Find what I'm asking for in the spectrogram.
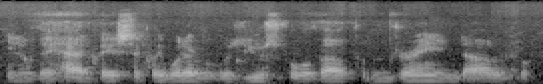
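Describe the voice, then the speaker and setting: Male co-commentator, fairly low voice, casual and rambling, slight background noise on the recording. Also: completely flat delivery, quick pace, warm tone, rough recording. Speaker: review show co-commentator. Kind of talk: casual TV review discussion.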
